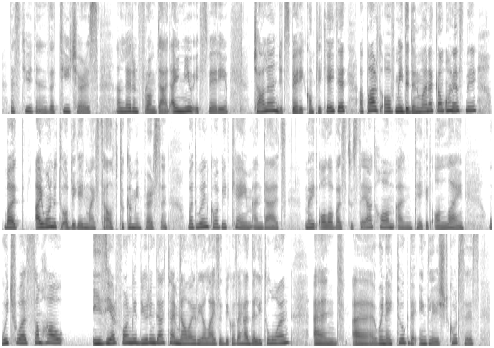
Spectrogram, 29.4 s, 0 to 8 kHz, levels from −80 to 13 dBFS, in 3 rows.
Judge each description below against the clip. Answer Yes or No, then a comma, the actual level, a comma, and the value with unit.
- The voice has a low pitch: No, high, 225 Hz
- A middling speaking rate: Yes, average, 165 wpm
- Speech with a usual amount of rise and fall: Yes, average, 4.3 semitones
